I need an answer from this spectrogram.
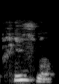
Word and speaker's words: PRZM: Rapidité de décodage impressionnante avec une technologie qu'on appelle le PRZM, on prononce prisme, qui va permettre de bufferiser des images et ainsi d'avoir un traitement, une vitesse de lecture inégalée.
